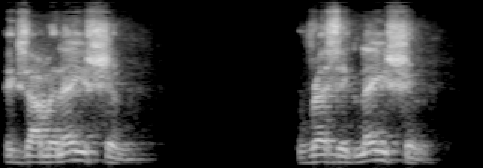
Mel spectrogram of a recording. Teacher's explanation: again stress on the penultimate syllable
